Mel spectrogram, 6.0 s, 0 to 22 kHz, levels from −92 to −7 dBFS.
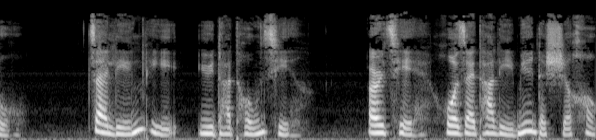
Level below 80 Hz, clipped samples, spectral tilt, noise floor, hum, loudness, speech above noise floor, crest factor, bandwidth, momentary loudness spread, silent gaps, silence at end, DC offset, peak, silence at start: -50 dBFS; under 0.1%; -4.5 dB/octave; -53 dBFS; none; -20 LUFS; 33 dB; 20 dB; 15 kHz; 9 LU; none; 0 s; under 0.1%; -2 dBFS; 0 s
